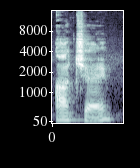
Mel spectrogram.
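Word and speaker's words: hache: H is Ache.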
